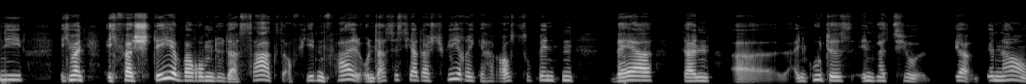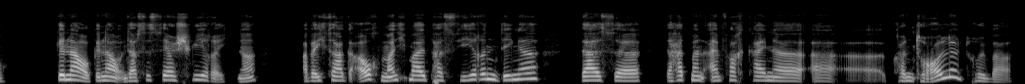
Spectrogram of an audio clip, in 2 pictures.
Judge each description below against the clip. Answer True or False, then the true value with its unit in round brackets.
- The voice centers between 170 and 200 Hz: True (190 Hz)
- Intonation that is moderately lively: True (3.8 semitones)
